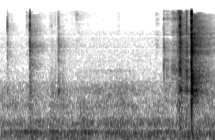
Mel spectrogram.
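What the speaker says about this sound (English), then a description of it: "these are foldable scissors. So it's like a pen style scissor thing" Foldable pen-style scissors are handled, giving a few faint clicks followed by a sharper, brighter snip or snap near the end, heard alone.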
